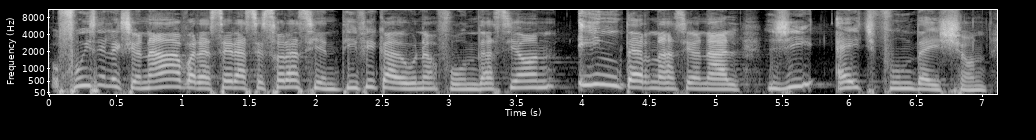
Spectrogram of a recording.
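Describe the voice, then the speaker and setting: A woman presenting to camera with a mellow, darker voice. She speaks with earnest enthusiasm on a studio set. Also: a little high. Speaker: scientific adviser. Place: studio living-room set. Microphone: handheld microphone.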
